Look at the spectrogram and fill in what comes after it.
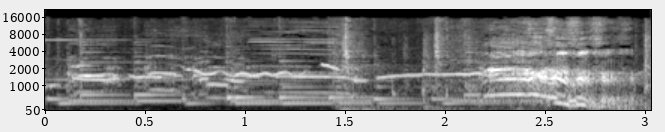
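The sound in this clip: A horse whinnies in one long, quavering neigh whose pitch steps and trembles, then swells into a louder, breathy burst near the end.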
